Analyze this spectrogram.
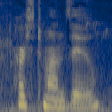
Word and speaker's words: Herstmonceux: now okay so I finally asked how to pronounce the name of the castle and it's Hurst Manzo so I apologize for I think saying it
